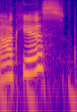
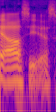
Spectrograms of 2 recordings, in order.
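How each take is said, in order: First: The C is pronounced as a hard K sound. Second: The C is pronounced as a soft S sound. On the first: "Hard C" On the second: "which doesn't really sound right"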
